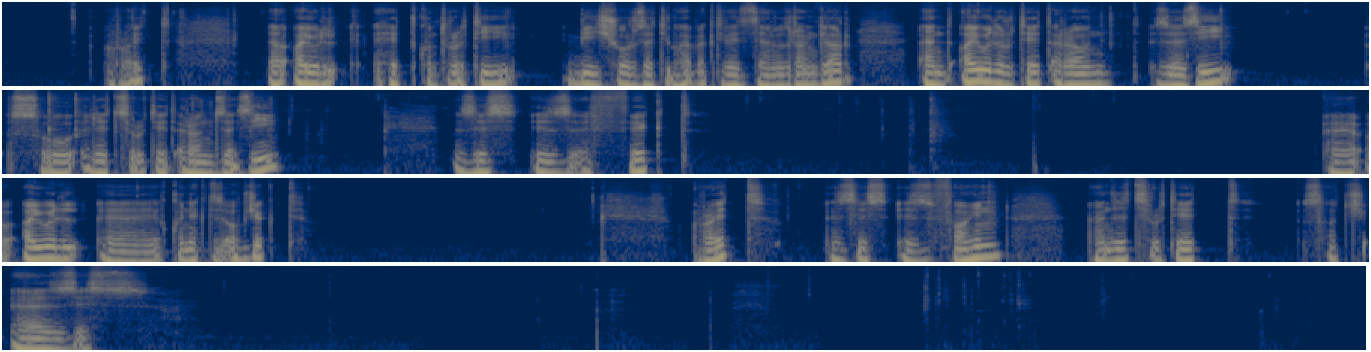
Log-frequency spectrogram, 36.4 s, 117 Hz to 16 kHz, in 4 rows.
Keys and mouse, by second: 1.0 alt+shift+middle click, 1.6 click, 6.4-7.9 drag, 8.5 click, 9.9 click, 14.0-15.1 drag, 19.2-20.3 drag, 23.5-23.9 alt+shift+middle drag, 24.0 ctrl+middle click, 24.6 alt+shift+middle click, 25.8-33.5 drag, 33.8 ctrl+alt+middle drag, 34.1-34.6 alt+middle drag, 34.8-35.7 ctrl+alt+middle drag, 36.1 ctrl+alt+middle click.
